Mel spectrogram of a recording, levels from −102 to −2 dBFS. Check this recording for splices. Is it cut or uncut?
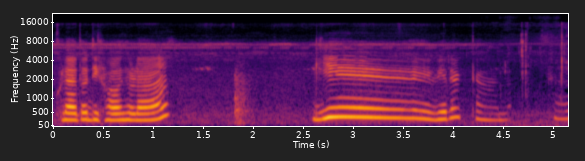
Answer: cut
